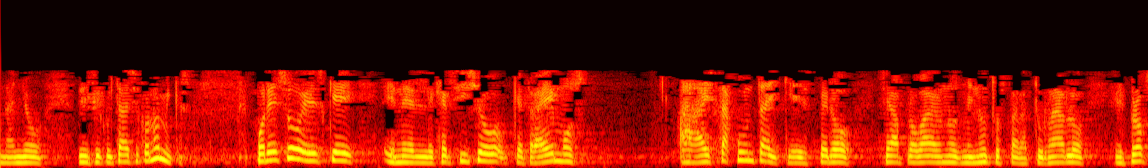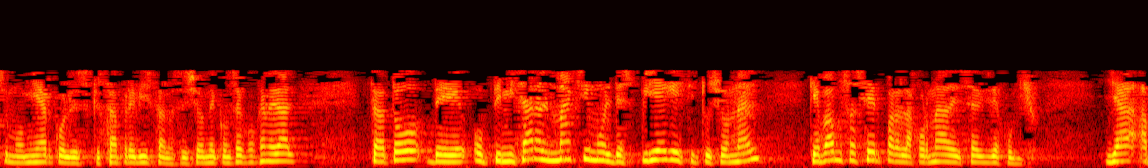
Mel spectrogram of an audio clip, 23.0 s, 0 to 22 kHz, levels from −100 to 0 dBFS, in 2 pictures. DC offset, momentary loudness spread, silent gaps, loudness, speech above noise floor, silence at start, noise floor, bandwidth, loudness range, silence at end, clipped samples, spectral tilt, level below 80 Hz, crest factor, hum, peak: under 0.1%; 10 LU; none; -30 LUFS; 28 dB; 0 s; -57 dBFS; 4 kHz; 3 LU; 0 s; under 0.1%; -6 dB/octave; -72 dBFS; 20 dB; none; -10 dBFS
